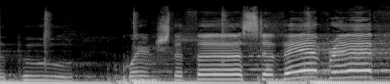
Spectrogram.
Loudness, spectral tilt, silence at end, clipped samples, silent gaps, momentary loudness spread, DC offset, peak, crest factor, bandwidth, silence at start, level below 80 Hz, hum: -17 LUFS; -4.5 dB/octave; 0 s; under 0.1%; none; 9 LU; under 0.1%; -2 dBFS; 14 dB; 15.5 kHz; 0 s; -18 dBFS; none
